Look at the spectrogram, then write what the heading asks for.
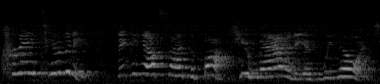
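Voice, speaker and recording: A woman in a staged play reading, playing an excitable academic who speaks emphatically and repeats words. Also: extremely high pitch, fairly quick, slight background noise. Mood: fervent. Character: excitable female academic expounding on neurodiversity. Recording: echoey room, far from the mic.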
